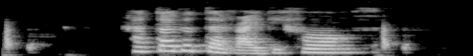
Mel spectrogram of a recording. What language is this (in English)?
Welsh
